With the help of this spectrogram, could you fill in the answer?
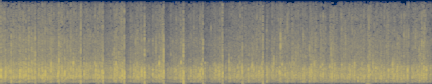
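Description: An audience breaks into sustained applause for the players who performed a play the night before, a dense, steady wash of many hands clapping with sharper individual claps standing out, holding at an even, fairly loud level throughout without any talking.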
